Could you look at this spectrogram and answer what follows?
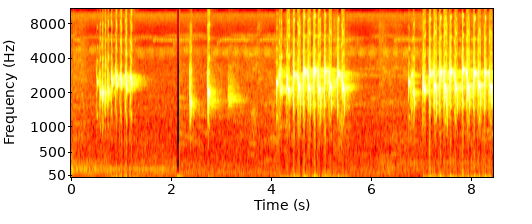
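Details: A wild sooty-headed bulbul in the forest, natural sound for prompting captive bulbuls to sing; long rapid trills of evenly repeated chirps, broken by a few single notes, each burst lasting over a second.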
